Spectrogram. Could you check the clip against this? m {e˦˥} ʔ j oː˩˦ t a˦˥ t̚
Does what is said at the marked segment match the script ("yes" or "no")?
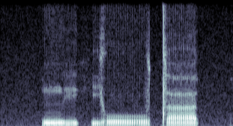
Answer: no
